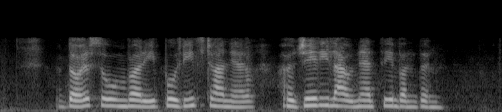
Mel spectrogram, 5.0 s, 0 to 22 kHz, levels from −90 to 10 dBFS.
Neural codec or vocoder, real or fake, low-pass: codec, 16 kHz in and 24 kHz out, 0.8 kbps, FocalCodec, streaming, 65536 codes; fake; 5.4 kHz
